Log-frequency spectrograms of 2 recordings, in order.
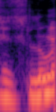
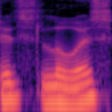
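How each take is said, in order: First: The name is given a Spanish pronunciation. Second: The name is given an English pronunciation. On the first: "if you're speaking Spanish or another language" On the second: "If you're speaking English"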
